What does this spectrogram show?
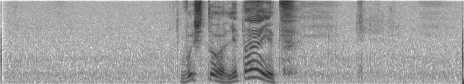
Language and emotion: Russian, positive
